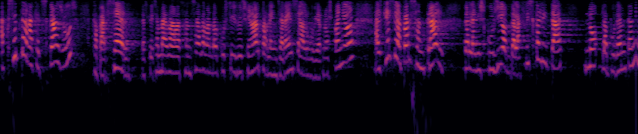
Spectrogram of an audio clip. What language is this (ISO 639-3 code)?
cat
